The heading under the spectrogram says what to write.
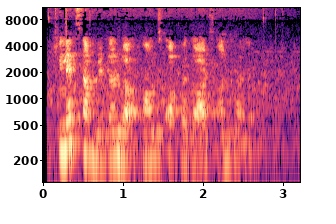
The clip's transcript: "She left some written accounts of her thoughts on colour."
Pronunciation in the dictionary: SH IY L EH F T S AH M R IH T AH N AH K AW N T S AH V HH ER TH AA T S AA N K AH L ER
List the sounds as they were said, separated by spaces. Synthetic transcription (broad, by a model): SH IY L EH T S AH M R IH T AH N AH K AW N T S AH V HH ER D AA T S AA N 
